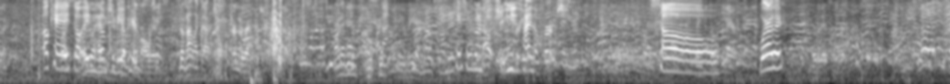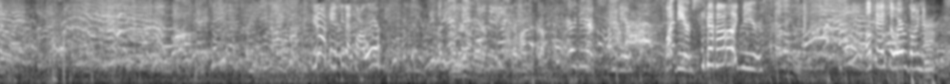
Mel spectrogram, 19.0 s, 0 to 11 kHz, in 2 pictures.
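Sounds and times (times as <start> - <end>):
sped-up squeaky voices: 0.0 - 19.0.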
